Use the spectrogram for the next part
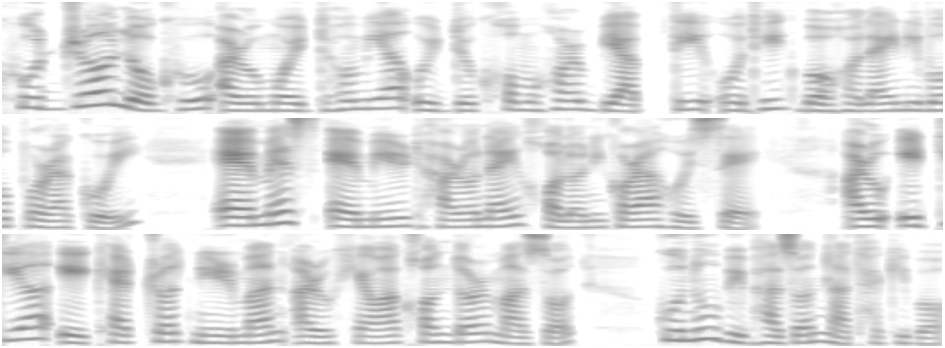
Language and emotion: Assamese, neutral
